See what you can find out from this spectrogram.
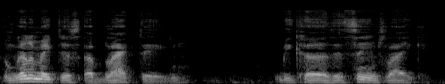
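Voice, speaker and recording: A man in his fifties with a Southern US accent talks straight to his viewers in a low voice. He is emphatic and preachy, doubling back on words to drive his points home. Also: lively intonation, slow pace, husky. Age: 50s. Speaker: vlogger giving opinion. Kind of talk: casual spoken commentary.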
